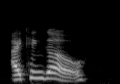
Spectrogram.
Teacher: Go is stressed, go is the main verb.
